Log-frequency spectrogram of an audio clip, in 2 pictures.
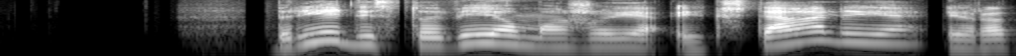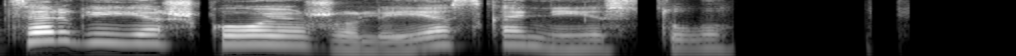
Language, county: Lithuanian, Panevėžys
